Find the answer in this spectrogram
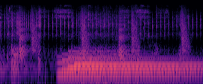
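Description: Background music: a sustained chord of steady tones comes in about a second in and holds. Faint scratches of a graphite pencil drawing an oval on paper lie beneath it.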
